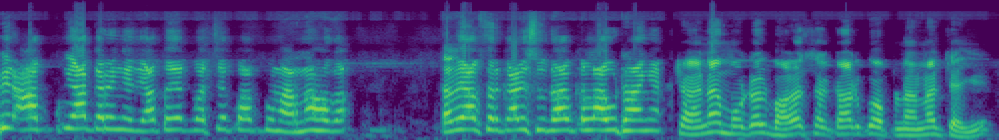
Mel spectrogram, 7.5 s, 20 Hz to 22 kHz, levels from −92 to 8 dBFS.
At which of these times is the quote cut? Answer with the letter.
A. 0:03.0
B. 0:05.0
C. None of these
B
